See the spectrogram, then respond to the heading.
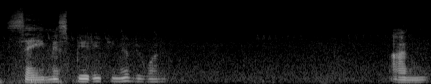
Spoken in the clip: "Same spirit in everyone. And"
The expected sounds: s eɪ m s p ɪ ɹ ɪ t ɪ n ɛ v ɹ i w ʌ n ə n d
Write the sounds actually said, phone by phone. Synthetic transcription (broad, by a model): s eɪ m s p ɪ ɹ ɪ t ɪ n ɛ v ɹ i w ʌ n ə n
